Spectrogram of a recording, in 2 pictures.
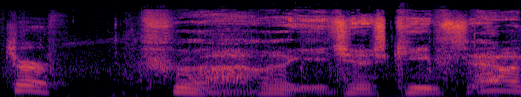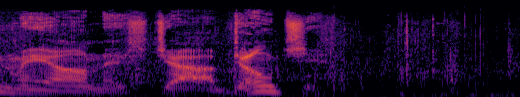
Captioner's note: sarcastic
